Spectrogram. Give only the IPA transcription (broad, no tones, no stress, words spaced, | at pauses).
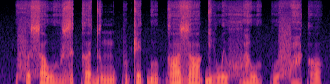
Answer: fʊsɒwṳ zəkʌdu mʊkʷɪʈɪ ɠu ɡɒ zɒɠiwɪ xʷɑ̤wṳ kʷɜfɑ̤kɔ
